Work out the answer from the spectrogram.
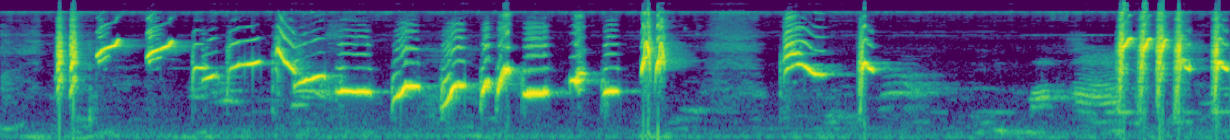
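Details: Energetic greater green leafbird in active song, packed with assorted phrases to spur other leafbirds to sing. Rapid sliding whistles tumble downward in a fast run, then come sharp chirps and a final buzzy, chattering flourish.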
